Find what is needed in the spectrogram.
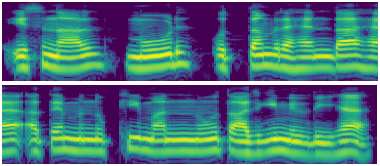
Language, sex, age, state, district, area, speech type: Punjabi, male, 18-30, Punjab, Jalandhar, urban, spontaneous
